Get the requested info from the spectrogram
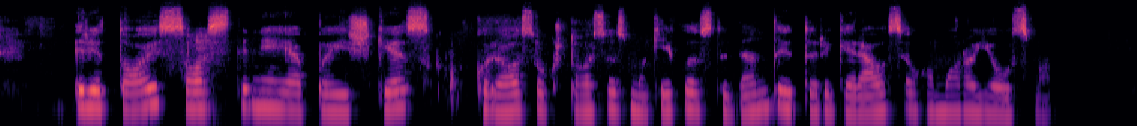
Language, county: Lithuanian, Vilnius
